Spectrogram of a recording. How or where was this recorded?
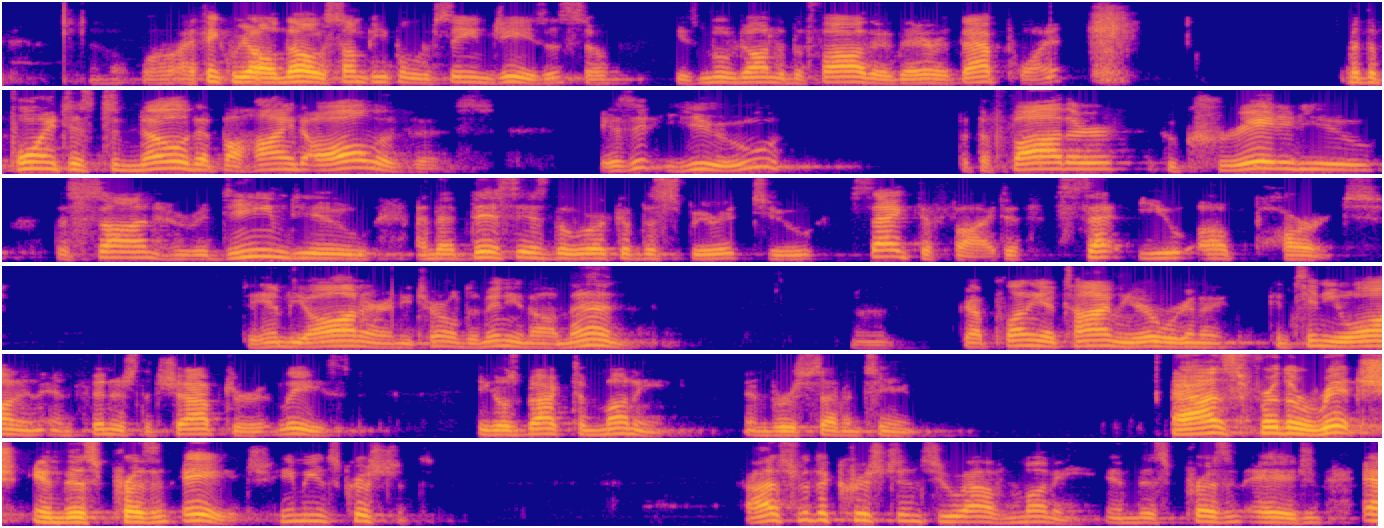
large echoing room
